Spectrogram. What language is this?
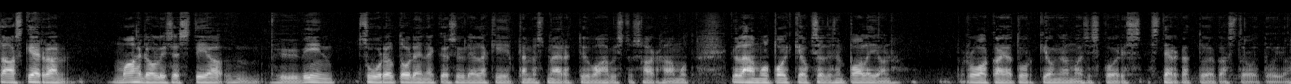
Finnish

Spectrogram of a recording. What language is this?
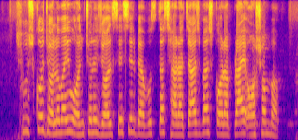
Bangla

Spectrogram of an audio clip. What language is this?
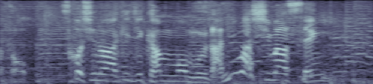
Japanese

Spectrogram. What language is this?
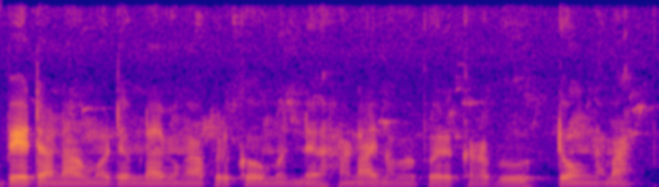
Bodo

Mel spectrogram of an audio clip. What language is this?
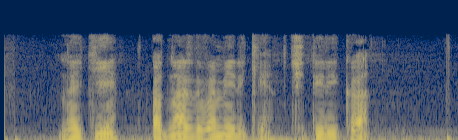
Russian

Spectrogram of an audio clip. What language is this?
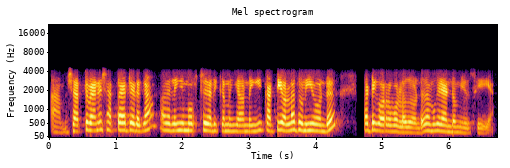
Malayalam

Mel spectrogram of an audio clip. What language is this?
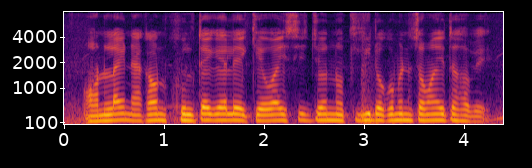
Bangla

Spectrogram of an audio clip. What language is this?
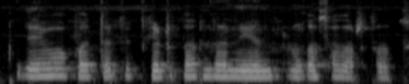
Marathi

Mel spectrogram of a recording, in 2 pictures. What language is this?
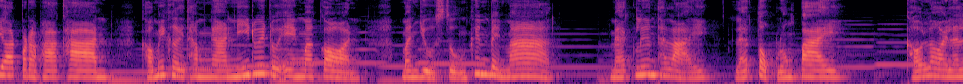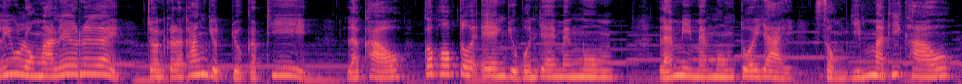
Thai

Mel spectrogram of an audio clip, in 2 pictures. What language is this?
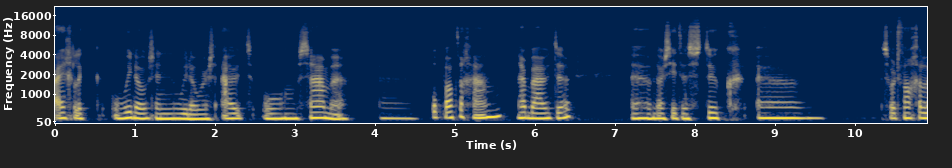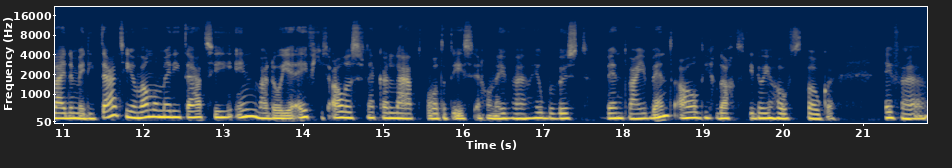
Dutch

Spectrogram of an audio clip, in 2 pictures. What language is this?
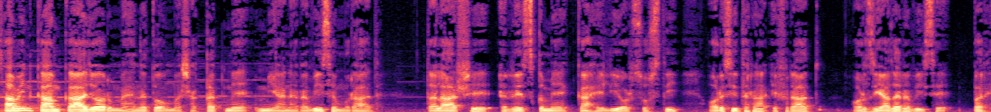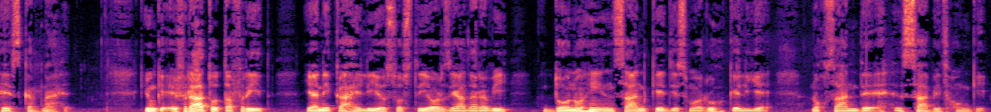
Urdu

